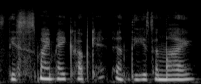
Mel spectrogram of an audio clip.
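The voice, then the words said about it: Soft ASMR-style whisper. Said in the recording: “ASMR... gentle whispering... Whispering... speaking like this”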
